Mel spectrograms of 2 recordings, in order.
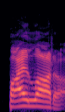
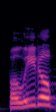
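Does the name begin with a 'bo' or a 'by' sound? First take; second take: by; bo. First: The name begins with a 'by' sound. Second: The name begins with a 'bo' sound. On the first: The speaker calls it right. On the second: The speaker calls it wrong.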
